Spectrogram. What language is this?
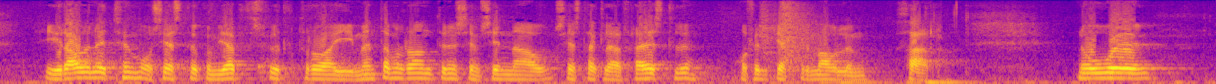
Icelandic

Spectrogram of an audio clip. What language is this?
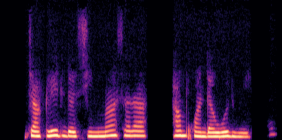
Pashto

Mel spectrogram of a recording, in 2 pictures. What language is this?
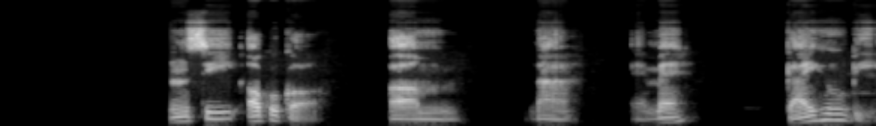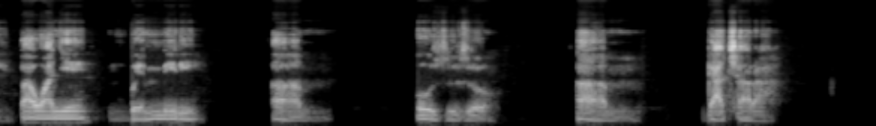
Igbo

